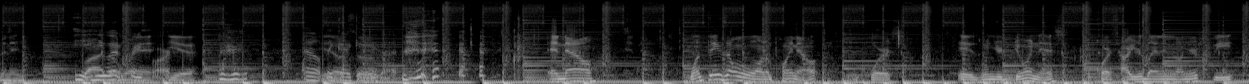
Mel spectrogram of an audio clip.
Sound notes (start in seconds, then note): 2.2 giggles; 3.4 laughs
